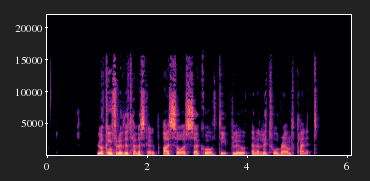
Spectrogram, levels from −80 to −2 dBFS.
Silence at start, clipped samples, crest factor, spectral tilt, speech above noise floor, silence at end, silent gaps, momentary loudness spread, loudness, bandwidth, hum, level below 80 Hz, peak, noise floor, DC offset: 1 s; under 0.1%; 18 dB; -3.5 dB/octave; 72 dB; 0.7 s; none; 12 LU; -18 LUFS; 16 kHz; none; -58 dBFS; -2 dBFS; -90 dBFS; under 0.1%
